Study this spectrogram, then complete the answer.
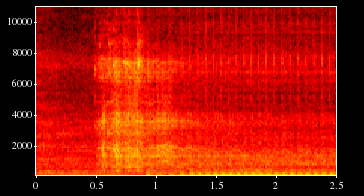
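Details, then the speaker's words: Yamaha Mio GT 125 scooter with a no-start complaint despite a 12 V battery, normal lights and good compression. Fuel pressure is 40 psi; brief starter crank, then it catches at once and settles into an even, steady idle. Normal start and idle. "hidup dengan normal di tekanan 40 sampai 402 PSI"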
